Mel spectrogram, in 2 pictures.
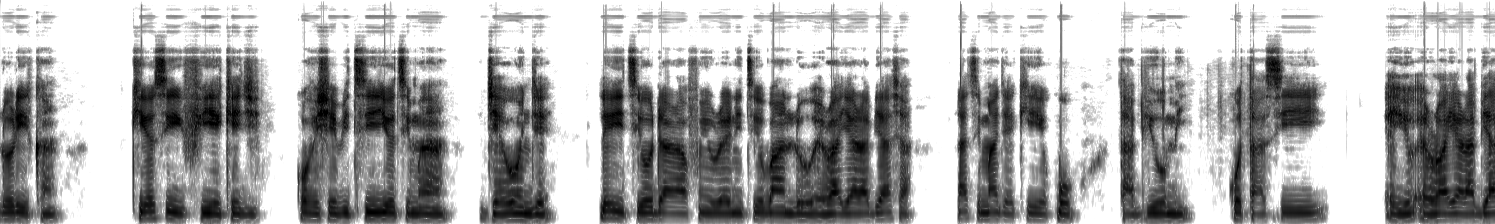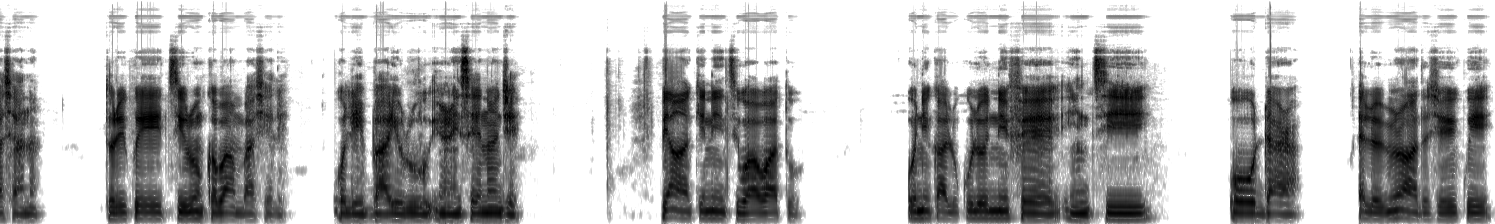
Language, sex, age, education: Yoruba, male, 46-60, tertiary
